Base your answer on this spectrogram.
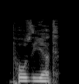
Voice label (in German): "posiert", German; adjectives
